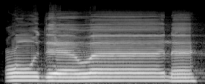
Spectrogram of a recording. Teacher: huruf da berharakat sukun kita pantulkan atau kita qalqalahkan. Udwana huruf wa kita panjangkan dua harakat karena terdapat alif di depannya.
